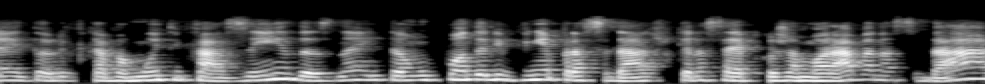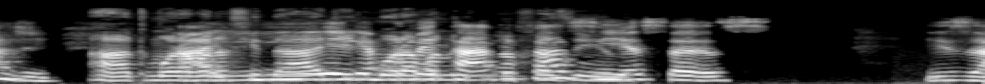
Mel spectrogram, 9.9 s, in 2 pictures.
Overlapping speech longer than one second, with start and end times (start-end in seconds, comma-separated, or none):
5.8-8.1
